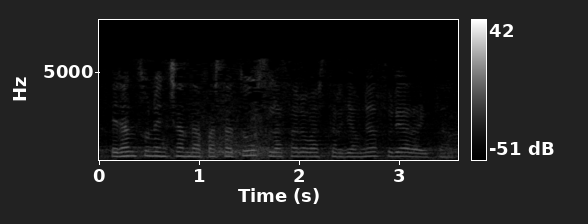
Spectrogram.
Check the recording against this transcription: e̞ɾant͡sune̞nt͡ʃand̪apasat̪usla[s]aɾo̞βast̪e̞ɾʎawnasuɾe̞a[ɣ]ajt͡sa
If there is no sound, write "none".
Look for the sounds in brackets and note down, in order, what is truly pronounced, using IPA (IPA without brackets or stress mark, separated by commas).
s, ð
